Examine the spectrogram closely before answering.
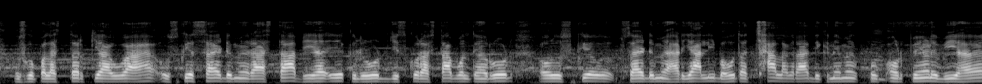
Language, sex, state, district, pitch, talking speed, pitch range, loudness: Maithili, male, Bihar, Supaul, 145 Hz, 215 wpm, 140-150 Hz, -17 LUFS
